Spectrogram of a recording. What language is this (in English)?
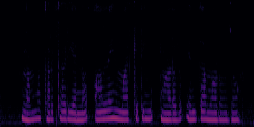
Kannada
